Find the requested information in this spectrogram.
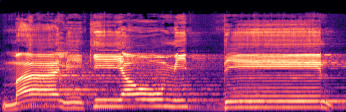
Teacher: یہ دیکھیں، مالک یوم الدین، میم کو ایک الف کی مقدار ہم کھینچیں گے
